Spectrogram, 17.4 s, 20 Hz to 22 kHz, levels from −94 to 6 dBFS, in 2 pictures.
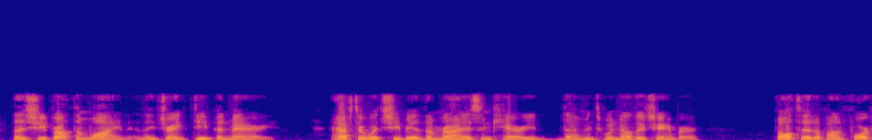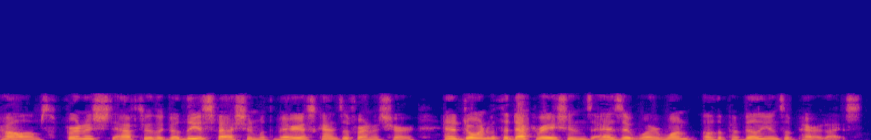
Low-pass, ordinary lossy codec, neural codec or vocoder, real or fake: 7.2 kHz; AAC, 48 kbps; none; real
